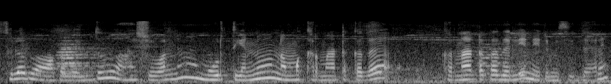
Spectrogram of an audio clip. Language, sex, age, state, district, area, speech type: Kannada, female, 18-30, Karnataka, Gadag, rural, spontaneous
